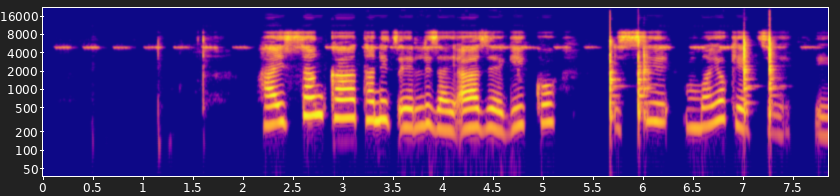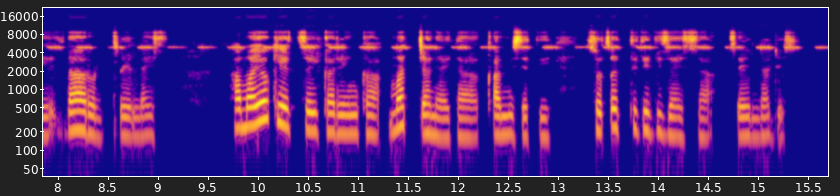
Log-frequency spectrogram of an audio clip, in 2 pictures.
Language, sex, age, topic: Gamo, female, 36-49, government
